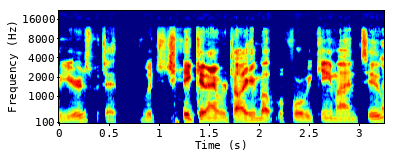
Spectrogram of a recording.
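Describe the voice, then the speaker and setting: Very fast speech with a dry, close sound and no echo, in a very clean recording with a silent background. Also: man. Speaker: teacher, podcast guest.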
